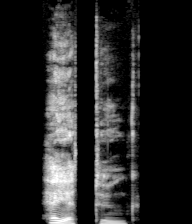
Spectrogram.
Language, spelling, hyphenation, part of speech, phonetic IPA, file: Hungarian, helyettünk, he‧lyet‧tünk, pronoun, [ˈhɛjɛtːyŋk], Hu-helyettünk.ogg
- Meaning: first-person plural of helyette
